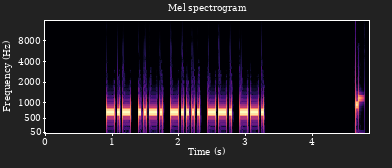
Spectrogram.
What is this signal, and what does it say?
Morse code, heard as a keyed tone, about 29 wpm, 700 Hz. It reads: KF6GG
